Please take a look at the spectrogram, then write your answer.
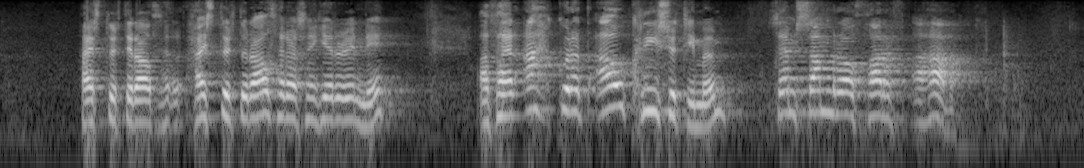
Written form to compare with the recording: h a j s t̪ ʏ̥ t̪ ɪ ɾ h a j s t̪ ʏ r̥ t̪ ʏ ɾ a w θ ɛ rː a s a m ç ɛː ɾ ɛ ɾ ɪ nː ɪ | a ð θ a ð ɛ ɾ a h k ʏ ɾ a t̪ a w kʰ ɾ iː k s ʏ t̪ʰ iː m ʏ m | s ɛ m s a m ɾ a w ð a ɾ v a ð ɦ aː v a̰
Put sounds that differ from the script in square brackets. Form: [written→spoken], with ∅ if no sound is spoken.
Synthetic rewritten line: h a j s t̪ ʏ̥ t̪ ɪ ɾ h a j s t̪ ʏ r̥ t̪ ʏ ɾ a w θ ɛ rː a s [a→ɛ] m ç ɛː ɾ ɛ ɾ ɪ nː ɪ | a ð θ a ð ɛ ɾ a h k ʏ ɾ a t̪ a w kʰ ɾ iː [k→∅] s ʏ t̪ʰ iː m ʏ m | s ɛ m s a m ɾ a w [ð→θ] a ɾ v a ð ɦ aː v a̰

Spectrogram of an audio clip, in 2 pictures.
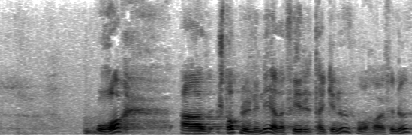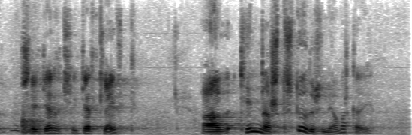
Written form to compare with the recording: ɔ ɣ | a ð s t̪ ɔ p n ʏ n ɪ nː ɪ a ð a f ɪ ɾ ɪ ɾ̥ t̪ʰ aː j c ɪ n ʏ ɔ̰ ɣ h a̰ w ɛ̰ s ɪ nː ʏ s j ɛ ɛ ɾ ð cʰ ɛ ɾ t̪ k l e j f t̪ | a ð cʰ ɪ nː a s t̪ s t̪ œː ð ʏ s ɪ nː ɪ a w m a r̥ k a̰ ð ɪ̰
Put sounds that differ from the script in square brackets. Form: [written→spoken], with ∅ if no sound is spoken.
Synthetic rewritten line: ɔ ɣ | a ð s t̪ ɔ p n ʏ n ɪ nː ɪ [a→ɛ] ð a f ɪ ɾ ɪ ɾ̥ t̪ʰ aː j c ɪ n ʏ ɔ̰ ɣ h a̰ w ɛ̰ [s→f] ɪ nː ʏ s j ɛ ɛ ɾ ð [cʰ→c] ɛ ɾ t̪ [k→kʰ] l e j f t̪ | a ð cʰ ɪ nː a s t̪ s t̪ œː ð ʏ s ɪ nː ɪ a w m a r̥ k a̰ ð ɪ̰

